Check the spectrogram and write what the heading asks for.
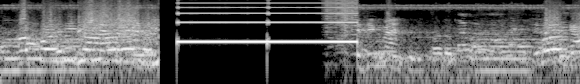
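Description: A loud, steady single-pitch beep lasting about a second and a half, a censor bleep edited over the audio. It cuts in after a brief dropout about a second in, with agitated men's voices shouting before and after it.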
